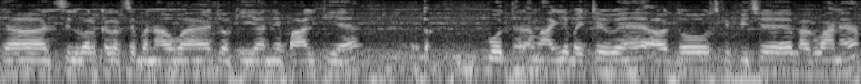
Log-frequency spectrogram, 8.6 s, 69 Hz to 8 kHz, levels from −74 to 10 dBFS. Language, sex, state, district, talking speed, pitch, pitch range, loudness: Hindi, male, Bihar, Katihar, 180 wpm, 135 Hz, 130-140 Hz, -14 LUFS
